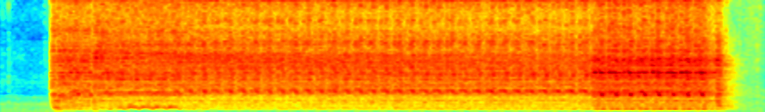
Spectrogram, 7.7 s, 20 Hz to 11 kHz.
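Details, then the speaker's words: Honda Lead AF20 two-stroke scooter on premix fuel, first start after a full engine overhaul: the electric starter gives a steady whirring crank with a fast, even chatter and no firing yet, while the fuel pump primes the fuel system. Starter cranking. "І починаємо заводити. Як тільки я його почну заводити, бензонасос відразу почне прокачувати бензин по паливній системі."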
